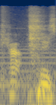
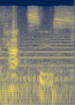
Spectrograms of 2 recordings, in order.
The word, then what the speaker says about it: Katz's: How do you pronounce it? Katz's. Because it's K-A-T-Z, so is it Katz's or And there's Katz? an apostrophe S. Ah, okay. So Katz's.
